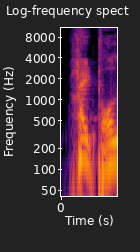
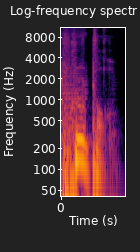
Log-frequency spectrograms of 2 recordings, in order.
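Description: First: The first syllable rhymes with hype. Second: The first syllable rhymes with hoop. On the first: The speaker calls it right. "Heupel, not Hoople" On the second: The speaker calls it wrong. "not Hoople"

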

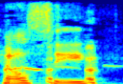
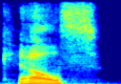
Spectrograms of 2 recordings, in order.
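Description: First: The name ends with an ee sound. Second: The name ends with an s sound. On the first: The speaker calls it wrong. "got tired of people saying his name wrong" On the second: The speaker calls it right. "well, really, it's Kels"

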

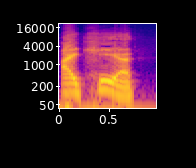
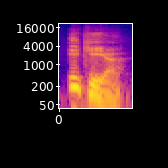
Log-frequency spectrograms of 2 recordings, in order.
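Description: First: The name is said with a common English pronunciation. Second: The name is said with a Swedish pronunciation. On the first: The speaker calls it wrong. "you don't pronounce it IKEA" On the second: The speaker calls it right. "That's the Swedish way to pronounce it"

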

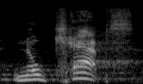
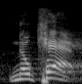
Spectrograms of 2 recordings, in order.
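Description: First: The phrase ends with an added s sound. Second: The phrase ends without any s sound. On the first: The speaker calls it wrong. "I probably said it wrong" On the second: The speaker calls it right. "that's what it's supposed to be"

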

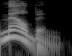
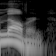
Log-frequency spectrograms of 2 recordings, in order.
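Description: First: The R sound is dropped from the word. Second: The R sound is pronounced in the word. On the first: This is how Australians say it. "in Australia, they say Melbourne" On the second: This is how Americans say it. "We say Melbourne"

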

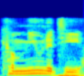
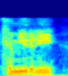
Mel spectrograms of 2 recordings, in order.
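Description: First: The word is said slowly and carefully. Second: The word is said quickly and run together. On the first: The speaker calls it right. "I have to really slow it down" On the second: The speaker calls it wrong. "I say it fast, it sounds like community"

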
